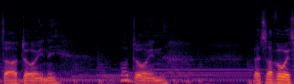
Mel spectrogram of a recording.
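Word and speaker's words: Ardougne: And yes, I do know it's pronounced Ardoini. Ardoin, but I've always pronounced it Adun, so I don't think I'm going to change anytime soon.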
